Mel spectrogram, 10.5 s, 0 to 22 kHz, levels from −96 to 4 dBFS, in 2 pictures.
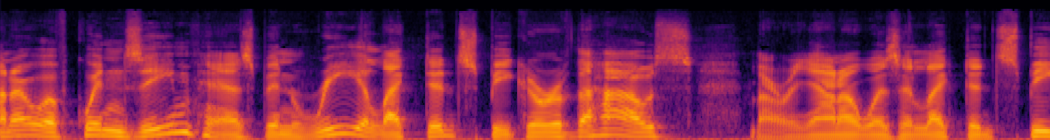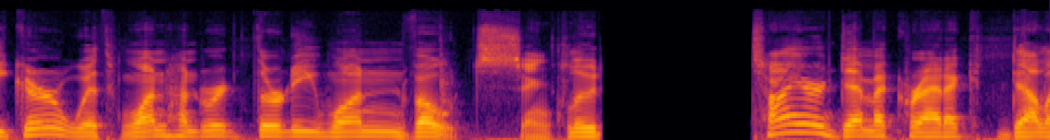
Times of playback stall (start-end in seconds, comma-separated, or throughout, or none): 8.24-9.02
